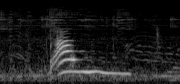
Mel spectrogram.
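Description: A single cat meow, close and clear with a rising then falling pitch, heard over quiet background noise during a Mario Kart Wii gaming session.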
